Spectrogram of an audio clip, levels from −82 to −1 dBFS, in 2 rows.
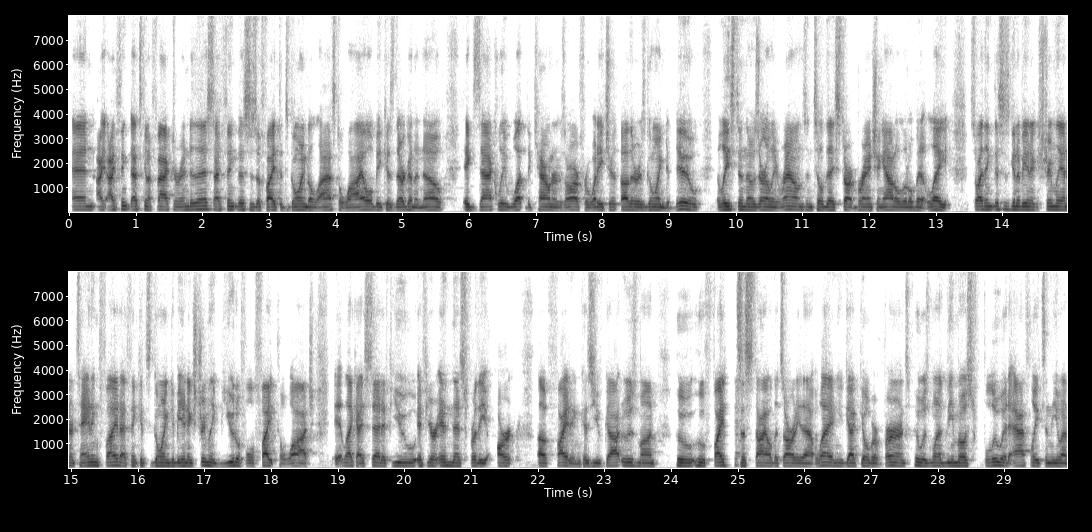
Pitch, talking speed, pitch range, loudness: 115 Hz, 240 wpm, 115-120 Hz, -23 LUFS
